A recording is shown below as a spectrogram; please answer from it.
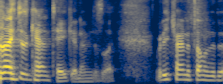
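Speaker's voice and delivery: plain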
